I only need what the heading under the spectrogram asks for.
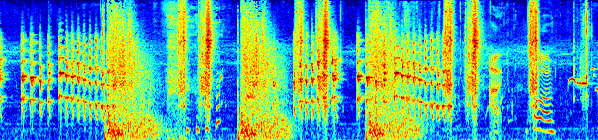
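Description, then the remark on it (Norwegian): A dolphin sound effect: rapid trains of clicking chirps alternate with loud, breathy bursts, ending in a wavering high whistle. It plays alone, fairly loud, with no talking. “Jeg har ikke så mange fristende nye lyder til deg, men jeg har en delfinlyd.”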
